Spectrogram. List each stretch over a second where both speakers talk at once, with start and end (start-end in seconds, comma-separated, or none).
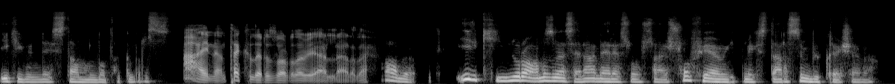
none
